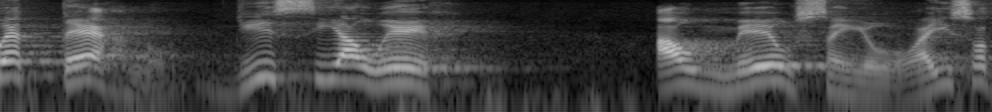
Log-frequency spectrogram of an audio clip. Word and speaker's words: Yahweh: na verdade era YHWH, o qual pronuncia-se Yahweh, eu creio que esta é a pronúncia. Também as pessoas começaram a chamar de Yahvé, e Javé, Jeová, mas na verdade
